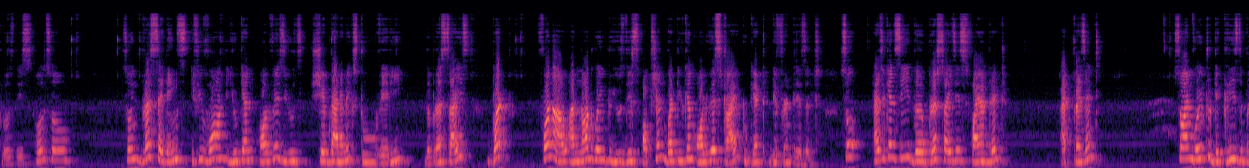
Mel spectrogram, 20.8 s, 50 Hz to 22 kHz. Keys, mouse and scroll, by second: 3.1-7.3 drag, 16.6-20.7 drag, 20.7 [.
